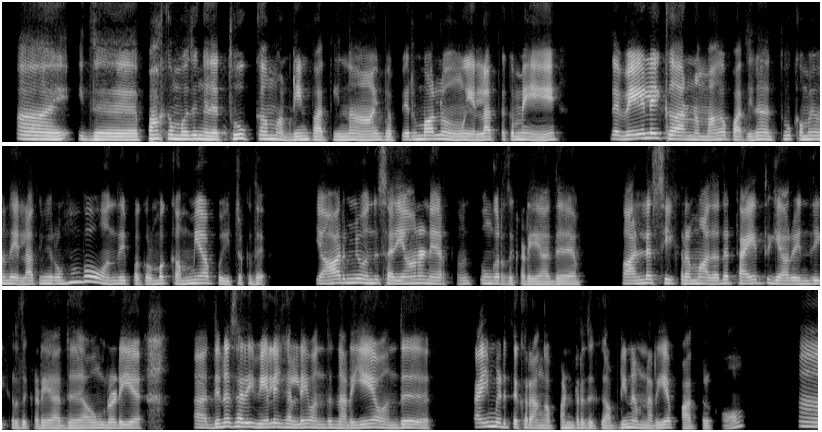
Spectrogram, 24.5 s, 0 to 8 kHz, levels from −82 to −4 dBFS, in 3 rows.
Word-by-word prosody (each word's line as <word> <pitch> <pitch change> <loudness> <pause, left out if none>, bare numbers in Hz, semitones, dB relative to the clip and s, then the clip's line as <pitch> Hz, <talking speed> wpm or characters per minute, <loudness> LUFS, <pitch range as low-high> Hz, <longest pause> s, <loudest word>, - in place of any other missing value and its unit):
ஆ. 220 - +1 0.6
இது 180 0 +2 0.5
பார்க்கும்போதுங்க 210 -3 +4 0.2
தூக்கம் 215 -2 +1
அப்பிடின்னு 175 +3 +1
பார்த்தீங்கன்னா, 165 +1 0 0.2
இப்ப 170 -1 -2
பெரும்பாலும் 195 0 +2 0.2
எல்லாத்துக்குமே 175 +1 +1 0.8
இந்த 210 -1 0
வேலை 245 +4 +8
காரணமா 185 -4 +2 0.2
பார்த்தீங்கன்னா, 175 +2 0 0.2
தூக்கமே 195 -1 -2
வந்து 175 0 +1
எல்லாத்துக்குமே, 175 +2 -2
ரொம்ப 245 +9 -3 0.2
வந்து 170 0 -3
இப்ப 170 -1 -6
ரொம்ப 190 +4 -2
கம்மியா 180 +4 +1
போயிட்டுருக்குது. 165 +1 -5 0.6
யாருமே 215 +5 +1
வந்து 195 0 -2
சரியான 185 +2 +2
நேரத்தில 170 0 -3
வந்து 170 +1 -9
தூங்குறது 175 -3 -3
கிடையாது. 150 0 -1 0.6
கால்ல 180 +3 +1
சீக்கிரமா 180 -3 -1
அதாவது 165 +4 -1
டயத்துக்கு 185 +1 0
யாரும் 165 0 -1
எந்திரிக்கிறது 165 -1 -4
கிடையாது. 145 0 -2
அவுங்களுடைய 160 +1 0 0.6
அ - - -1
தினசரி 225 +2 +2
வேலைகள்லயே 195 -1 +2
வந்து 170 +1 -4
நிறைய 160 +5 +2 0.2
வந்து 160 +3 -1 0.7
டைம் 225 +3 +2
எடுத்துக்கிறாங்க 180 -6 -3
பண்ணுறதுக்கு 150 0 -4
அப்பிடின்னு 170 +7 -3
நம்ம 155 -3 -4
நிறைய 155 +4 0
பார்த்துருக்கோம். 145 - -7 0.6
ஆ - - -1
175 Hz, 125 wpm, -22 LUFS, 160-195 Hz, 0.8 s, வேலை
